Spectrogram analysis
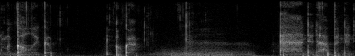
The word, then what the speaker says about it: McCullough: So we are talking about the case of Virginia McCullough. That's how they're pronouncing it. On everything I've seen, McCullough.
